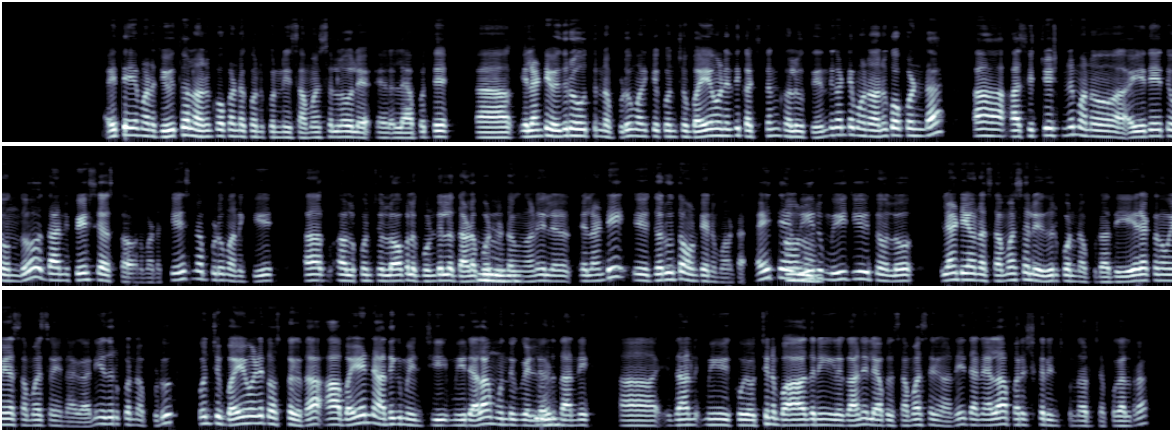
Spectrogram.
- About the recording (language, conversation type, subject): Telugu, podcast, భయాన్ని అధిగమించి ముందుకు ఎలా వెళ్లావు?
- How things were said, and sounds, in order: in English: "సిట్యుయేషన్‌ని"; in English: "ఫేస్"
